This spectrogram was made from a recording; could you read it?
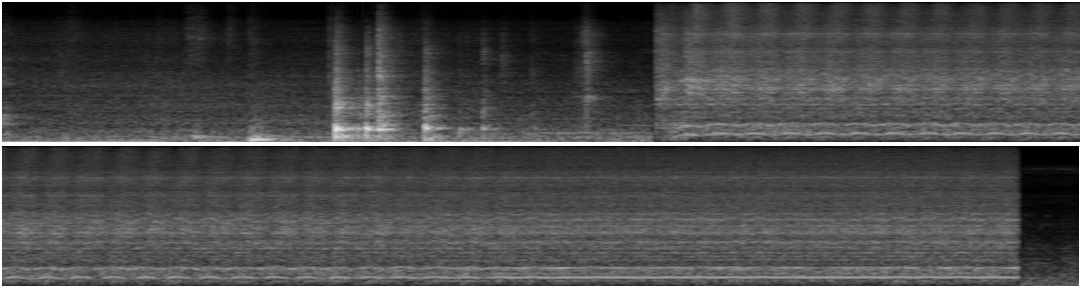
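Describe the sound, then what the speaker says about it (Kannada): An electric mixer grinder whirs loudly and steadily, grinding soaked rice with salt and water into a smooth batter, after a few clattering knocks and a short pause before the motor starts and then cuts off. "ಈಗ ಇದನ್ನು ನೈಸಾಗಿ ನಾನು ಗ್ರೈಂಡ್ ಮಾಡ್ತೇನೆ"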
